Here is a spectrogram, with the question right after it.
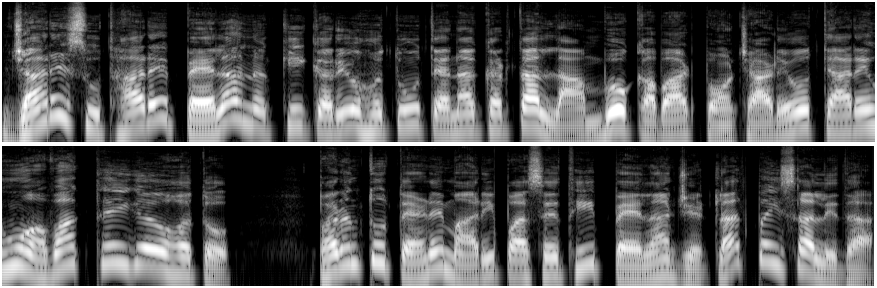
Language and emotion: Gujarati, surprised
